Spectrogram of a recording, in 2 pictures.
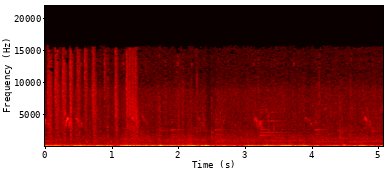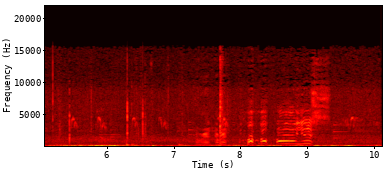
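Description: Wind buffeting the microphone: a heavy low rumble that surges and falls. A man's voice is heard briefly near the end.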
